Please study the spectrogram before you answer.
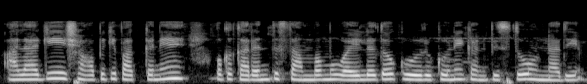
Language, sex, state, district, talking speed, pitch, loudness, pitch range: Telugu, female, Andhra Pradesh, Guntur, 140 wpm, 225 Hz, -13 LUFS, 215-240 Hz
